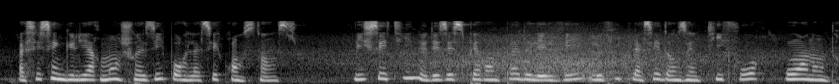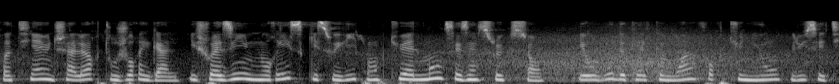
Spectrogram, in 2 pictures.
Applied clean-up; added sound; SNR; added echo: none; Car passing by / Traffic noise, roadway noise; 18 dB; none.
